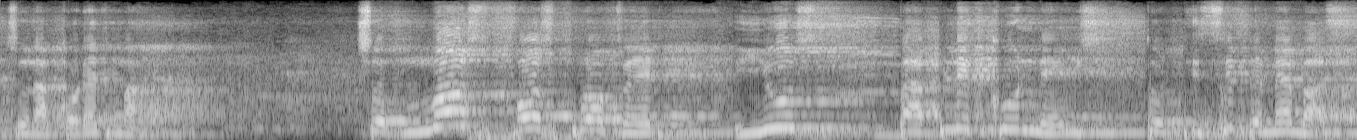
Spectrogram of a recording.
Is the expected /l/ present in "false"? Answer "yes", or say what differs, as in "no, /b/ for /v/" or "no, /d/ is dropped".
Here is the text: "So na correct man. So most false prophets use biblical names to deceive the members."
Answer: no, /l/ is dropped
